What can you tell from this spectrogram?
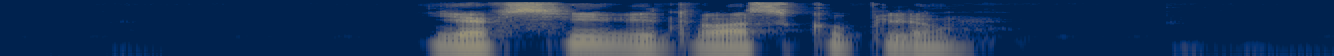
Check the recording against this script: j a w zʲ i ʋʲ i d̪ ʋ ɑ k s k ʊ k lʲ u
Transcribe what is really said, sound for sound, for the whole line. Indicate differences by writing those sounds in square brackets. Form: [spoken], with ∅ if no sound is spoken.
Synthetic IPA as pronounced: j a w [sʲ] i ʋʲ i d̪ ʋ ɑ [∅] s k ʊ [p] lʲ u

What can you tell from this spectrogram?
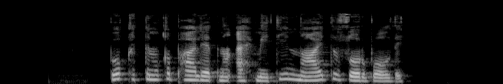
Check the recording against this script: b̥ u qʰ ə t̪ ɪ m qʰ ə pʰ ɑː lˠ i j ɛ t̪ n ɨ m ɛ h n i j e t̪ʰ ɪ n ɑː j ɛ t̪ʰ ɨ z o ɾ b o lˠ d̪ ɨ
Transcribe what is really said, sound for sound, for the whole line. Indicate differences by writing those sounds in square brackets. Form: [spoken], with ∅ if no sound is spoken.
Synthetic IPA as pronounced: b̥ u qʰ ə t̪ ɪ m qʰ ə pʰ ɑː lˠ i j ɛ t̪ n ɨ [ŋ] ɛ h [m] i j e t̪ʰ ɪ n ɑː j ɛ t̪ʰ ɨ z o ɾ b o lˠ d̪ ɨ

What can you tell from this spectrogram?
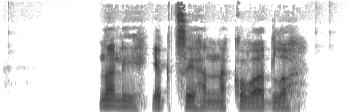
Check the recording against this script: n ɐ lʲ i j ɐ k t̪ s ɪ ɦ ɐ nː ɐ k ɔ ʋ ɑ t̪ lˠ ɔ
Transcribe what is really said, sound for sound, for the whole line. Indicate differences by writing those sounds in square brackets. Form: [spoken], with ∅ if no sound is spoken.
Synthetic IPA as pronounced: n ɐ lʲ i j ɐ k t̪ s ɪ ɦ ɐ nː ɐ k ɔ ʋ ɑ [d̪] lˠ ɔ

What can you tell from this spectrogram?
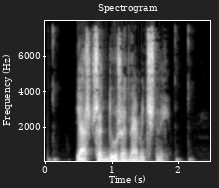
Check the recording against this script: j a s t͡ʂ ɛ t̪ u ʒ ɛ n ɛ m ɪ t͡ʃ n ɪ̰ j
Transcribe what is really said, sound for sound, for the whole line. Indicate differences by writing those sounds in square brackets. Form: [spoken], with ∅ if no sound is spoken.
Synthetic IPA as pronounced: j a [ʃ] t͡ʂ ɛ [d̪] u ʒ ɛ n ɛ m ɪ t͡ʃ n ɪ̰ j

